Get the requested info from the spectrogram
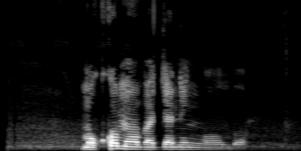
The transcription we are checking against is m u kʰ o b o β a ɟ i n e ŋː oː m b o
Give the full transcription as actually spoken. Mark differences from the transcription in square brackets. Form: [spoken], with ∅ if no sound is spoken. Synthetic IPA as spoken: m u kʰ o [m] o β a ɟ [a] n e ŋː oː m b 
